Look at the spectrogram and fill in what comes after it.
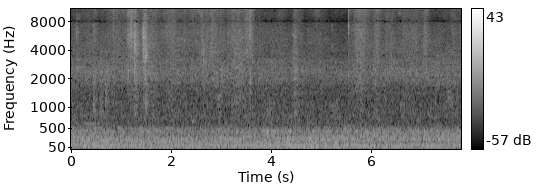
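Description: Bombardier Régio2N electric train running at speed, heard from inside the passenger cabin: a steady low rumble with a constant hum.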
